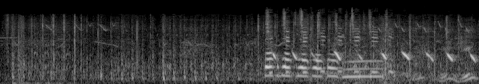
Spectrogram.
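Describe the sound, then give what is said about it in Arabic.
Soft, rapid fluttering of a bulbul's wings as it flies away fills the first half, then a burst of bright, repeated chirps and whistled calls rings out loud through the end. “في تلك الأثناء تجرأ بلبل ودخل عش العصفور وأخذ طعامه، ثم طار بعيدا بعيدا بعيدا جدا جدا عن الأنظار.”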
